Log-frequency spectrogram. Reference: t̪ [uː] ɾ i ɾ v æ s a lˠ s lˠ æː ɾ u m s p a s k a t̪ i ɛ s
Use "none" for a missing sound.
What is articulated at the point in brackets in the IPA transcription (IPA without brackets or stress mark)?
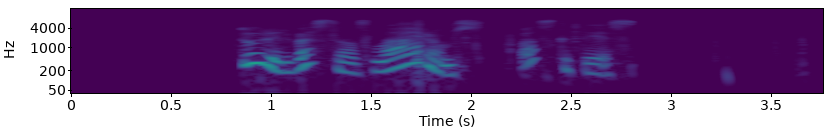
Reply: u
